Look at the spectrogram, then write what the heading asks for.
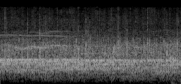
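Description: Applause clapping sound effect during a livestream about a Nintendo Direct: a steady, dense wash of many hands clapping at moderate level, brief and continuous with no talk over it.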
